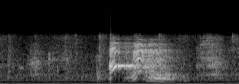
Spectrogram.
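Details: Chief, a German Shepherd, being antagonized in play by Pepe, a Basset-Lab mix; after a quiet start, one sharp harsh bark and a short growly tail in mid-clip, then a softer sound over a faint background hum.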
